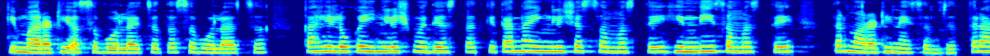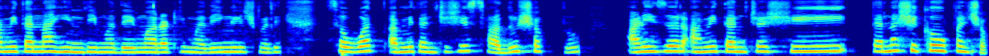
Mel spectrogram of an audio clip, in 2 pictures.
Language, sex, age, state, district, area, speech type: Marathi, female, 30-45, Maharashtra, Thane, urban, spontaneous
